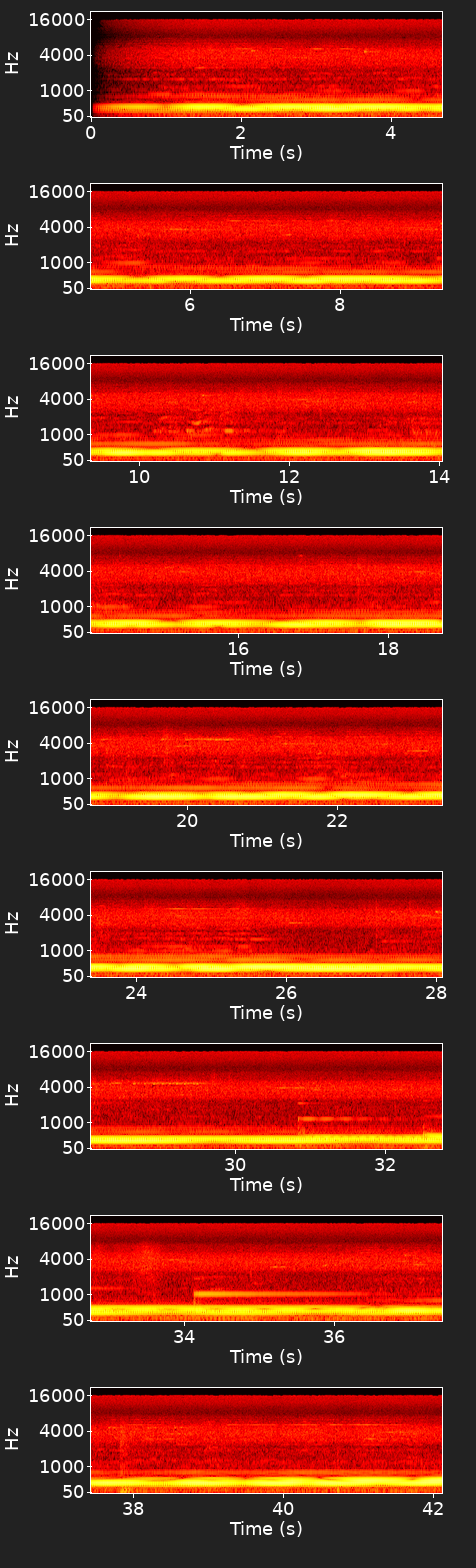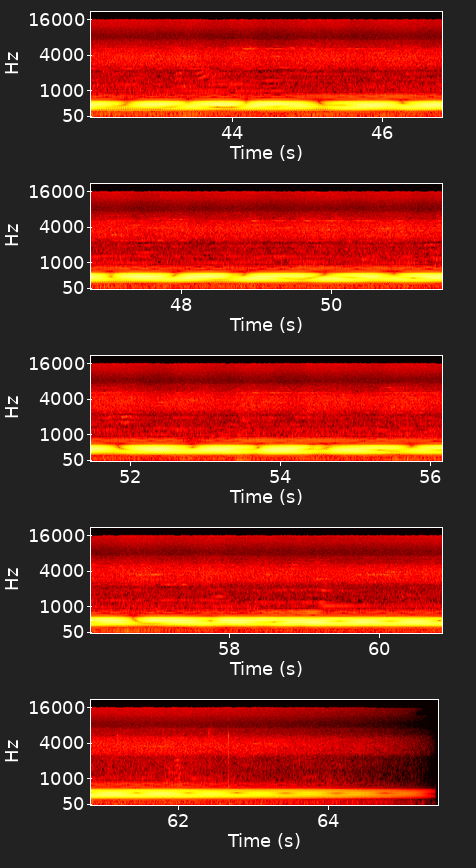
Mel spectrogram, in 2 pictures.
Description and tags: Serene Crystal Singing Bowls
Stereo recording of a crystal bowl session I had given in a park with a few birds chiming in here and there.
